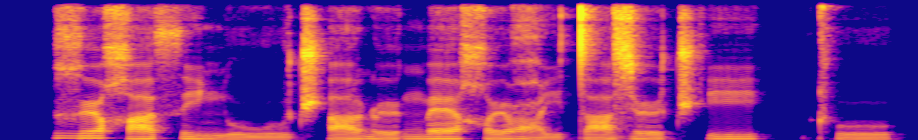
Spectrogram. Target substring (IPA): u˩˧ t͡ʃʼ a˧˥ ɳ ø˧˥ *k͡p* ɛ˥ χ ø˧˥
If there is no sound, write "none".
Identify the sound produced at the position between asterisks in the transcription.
ŋ͡m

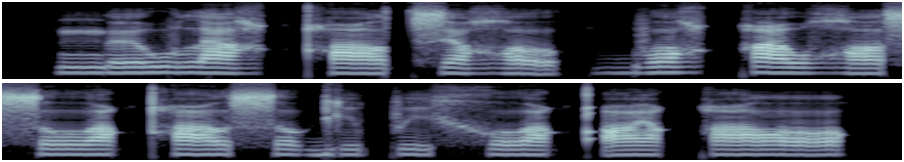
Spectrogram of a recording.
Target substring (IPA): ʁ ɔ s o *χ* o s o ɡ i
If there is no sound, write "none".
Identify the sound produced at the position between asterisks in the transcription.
qʰ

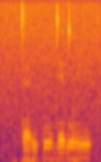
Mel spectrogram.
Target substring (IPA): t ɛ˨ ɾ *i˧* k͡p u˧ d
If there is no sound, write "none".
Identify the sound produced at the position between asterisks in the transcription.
i˧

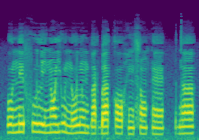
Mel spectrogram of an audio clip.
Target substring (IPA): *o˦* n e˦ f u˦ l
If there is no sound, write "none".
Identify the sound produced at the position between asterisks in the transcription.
o˧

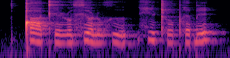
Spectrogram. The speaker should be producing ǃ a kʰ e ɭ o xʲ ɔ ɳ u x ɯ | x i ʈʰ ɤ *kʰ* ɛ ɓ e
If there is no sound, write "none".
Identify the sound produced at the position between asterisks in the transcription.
pʰ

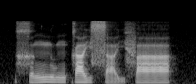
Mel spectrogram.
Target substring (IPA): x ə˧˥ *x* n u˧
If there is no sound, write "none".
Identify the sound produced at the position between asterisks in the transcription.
ŋ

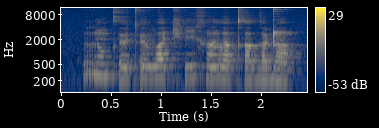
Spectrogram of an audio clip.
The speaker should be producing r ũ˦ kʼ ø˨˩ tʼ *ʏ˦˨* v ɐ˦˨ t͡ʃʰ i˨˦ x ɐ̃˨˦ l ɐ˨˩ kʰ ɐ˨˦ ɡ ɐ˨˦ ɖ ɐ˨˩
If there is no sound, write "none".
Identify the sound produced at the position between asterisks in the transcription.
ʏ˦˨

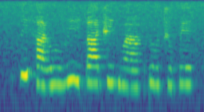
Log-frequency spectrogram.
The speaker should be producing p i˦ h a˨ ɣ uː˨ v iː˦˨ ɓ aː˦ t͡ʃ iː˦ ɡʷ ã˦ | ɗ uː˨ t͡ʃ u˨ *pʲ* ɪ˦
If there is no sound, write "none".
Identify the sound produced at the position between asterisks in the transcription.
p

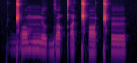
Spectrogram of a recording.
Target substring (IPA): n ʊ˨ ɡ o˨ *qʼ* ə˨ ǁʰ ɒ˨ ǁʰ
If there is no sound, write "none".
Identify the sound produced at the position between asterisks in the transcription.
qʼ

